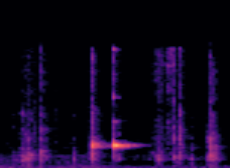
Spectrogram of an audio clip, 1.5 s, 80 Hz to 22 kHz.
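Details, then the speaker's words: Kidde 9V smoke alarm after a battery change: a few plastic clicks as the battery is pushed in, then one short high chirp showing the alarm is powered and on, which is normal. "push the battery in like that and you can hear it chirped and it's on"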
